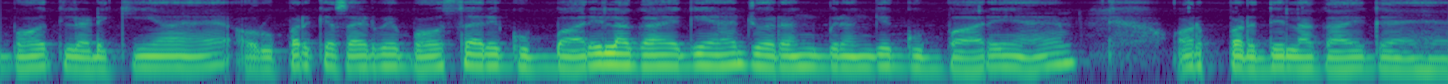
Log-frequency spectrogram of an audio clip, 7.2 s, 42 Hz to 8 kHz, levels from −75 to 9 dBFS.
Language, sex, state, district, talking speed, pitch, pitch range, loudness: Hindi, male, Bihar, Saran, 180 wpm, 125 Hz, 115-130 Hz, -17 LUFS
